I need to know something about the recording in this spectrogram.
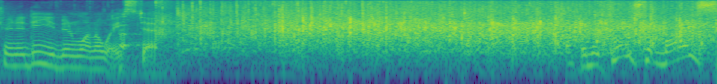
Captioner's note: audience clapping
